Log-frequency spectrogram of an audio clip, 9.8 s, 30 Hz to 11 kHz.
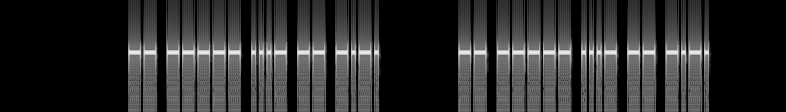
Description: Morse code, heard as a keyed tone, about 25 wpm, 700 Hz. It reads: M0VMC M0VMC
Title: DXCC-100 Call Signs - 5 Characters - Repeated 2x - 25wpm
